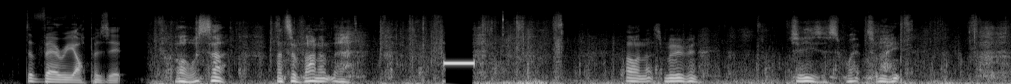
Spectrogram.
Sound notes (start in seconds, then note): 4.4 beep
